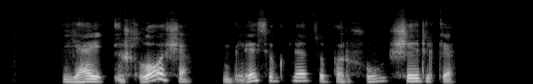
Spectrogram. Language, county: Lithuanian, Kaunas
